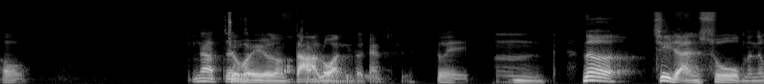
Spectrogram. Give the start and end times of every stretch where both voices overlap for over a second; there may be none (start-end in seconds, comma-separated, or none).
2.3-3.8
